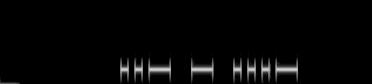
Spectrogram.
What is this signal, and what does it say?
Morse code, heard as a keyed tone, about 17 wpm, 700 Hz. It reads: UTV
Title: USA Call Sign Postfixes - 3 Letters 17wpm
